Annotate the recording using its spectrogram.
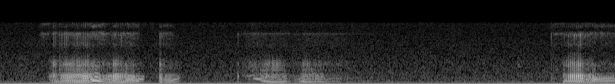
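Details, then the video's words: Pet French Bulldog asleep and snoring, getting gradually louder: a run of raspy, buzzing low snores with wavering pitch, then a pause of soft breathing before another loud snort near the end. "いびきする犬 フレンチブルドッグ"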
